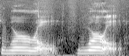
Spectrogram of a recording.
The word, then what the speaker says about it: whirl: It's making it almost more like two syllables. Whirl. Give it a whirl. So it's a little more dragged out than world, where it just kind of is all smushed in one sound. World versus whirl.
